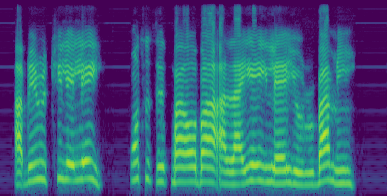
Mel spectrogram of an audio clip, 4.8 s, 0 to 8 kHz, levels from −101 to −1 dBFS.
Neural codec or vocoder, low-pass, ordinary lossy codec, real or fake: vocoder, 22.05 kHz, 80 mel bands, HiFi-GAN; 7.2 kHz; none; fake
